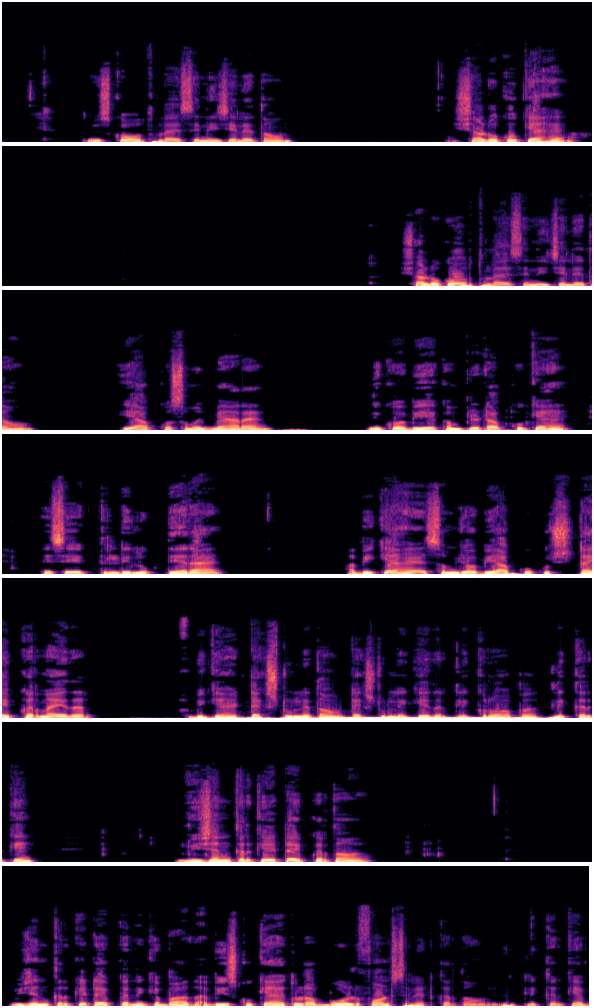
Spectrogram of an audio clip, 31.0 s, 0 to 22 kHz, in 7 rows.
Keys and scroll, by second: 2.1 ctrl+z, 5.4 ctrl+z, 12.0 Up, 22.7-25.9 typing.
